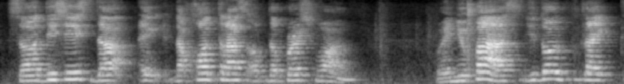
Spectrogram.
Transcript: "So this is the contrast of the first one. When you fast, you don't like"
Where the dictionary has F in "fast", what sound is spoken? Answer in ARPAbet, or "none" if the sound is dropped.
P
